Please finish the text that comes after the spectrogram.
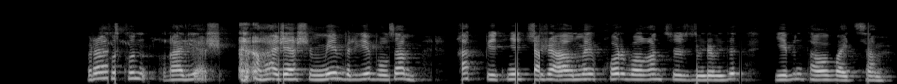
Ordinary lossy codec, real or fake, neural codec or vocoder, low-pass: none; real; none; 7.2 kHz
